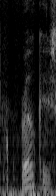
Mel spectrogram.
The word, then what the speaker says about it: roku: never mind never mind roku's kind of a cool name roku in japanese it would just be six but if you pronounce it like roku not doku roku roku is kind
